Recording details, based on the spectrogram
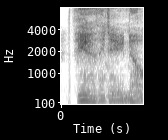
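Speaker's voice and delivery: hushed, soft half-whisper. Retelling a story and voicing a character's half-whispered line: acting out a half-whisper. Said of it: "he was like whispering like".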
